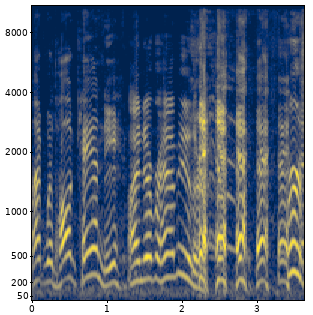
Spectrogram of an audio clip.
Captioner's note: laughs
